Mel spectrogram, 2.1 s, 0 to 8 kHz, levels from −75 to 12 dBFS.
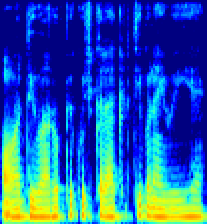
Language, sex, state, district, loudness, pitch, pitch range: Hindi, male, Jharkhand, Ranchi, -16 LUFS, 110 Hz, 110-125 Hz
